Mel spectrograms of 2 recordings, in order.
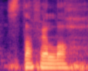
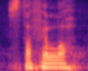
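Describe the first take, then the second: Both takes have the same delivery.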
